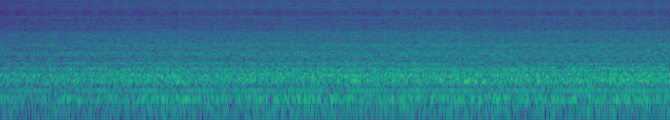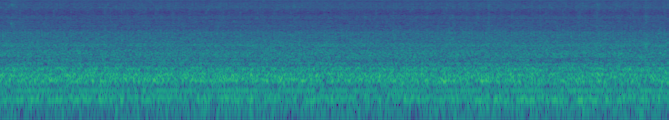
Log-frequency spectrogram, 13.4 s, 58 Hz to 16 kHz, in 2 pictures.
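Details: 2013 Nissan Pathfinder at 265k miles, idling after AC compressor clutch and serpentine belt replacement: smooth steady idle hum, no squeal, chirp or rattle from the belt side; engine and accessory drive normal idle.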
